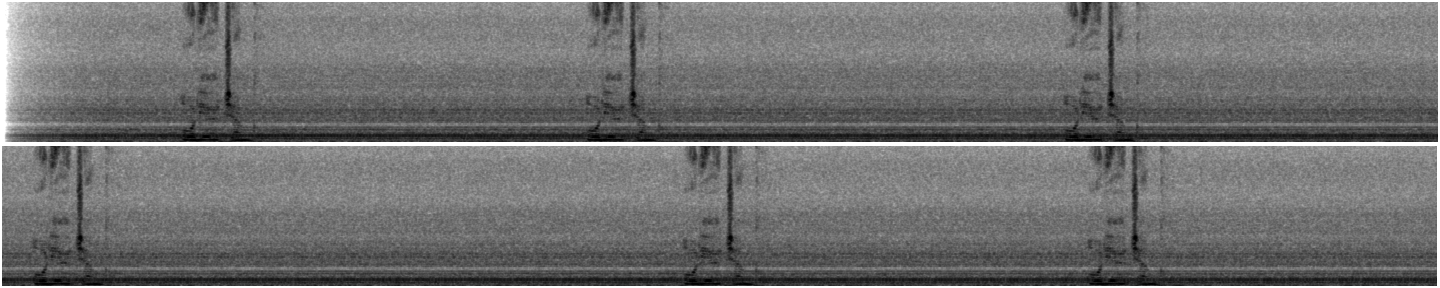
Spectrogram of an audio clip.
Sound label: machine; mrsoundfx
